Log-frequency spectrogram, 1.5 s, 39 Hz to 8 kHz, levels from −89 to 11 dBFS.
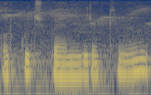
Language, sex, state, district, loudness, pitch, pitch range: Hindi, male, Uttar Pradesh, Shamli, -18 LUFS, 120 Hz, 115-130 Hz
